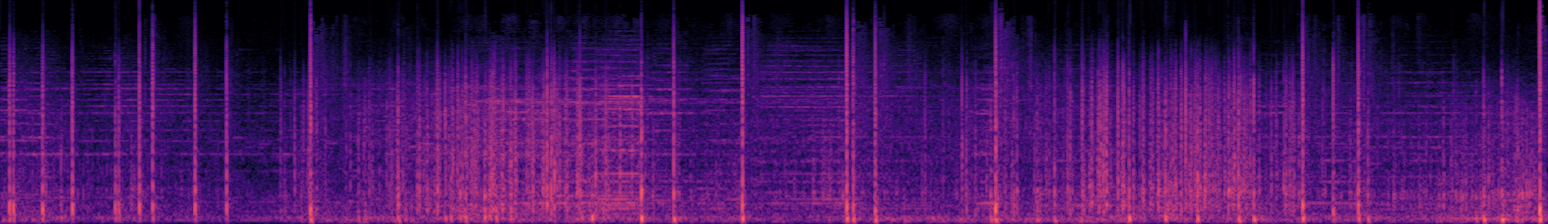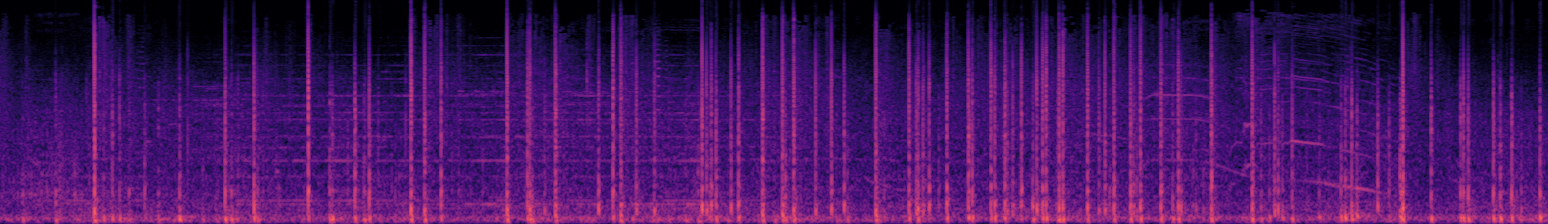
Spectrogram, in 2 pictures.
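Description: Aerial fireworks bursting in quick succession: dozens of sharp bangs and crackles, with music playing underneath throughout.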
